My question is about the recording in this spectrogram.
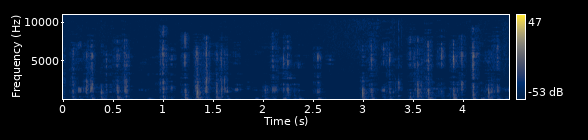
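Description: Faint typing on a computer keyboard during formatting work, with quick, irregular bursts of key clicks and a short pause partway through.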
